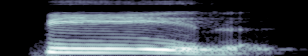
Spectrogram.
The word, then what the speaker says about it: appear: appear. Appear. Which syllable is pronounced with a greater force? Second syllable is pronounced with a greater force comparing with first one.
